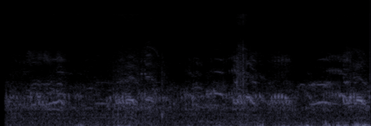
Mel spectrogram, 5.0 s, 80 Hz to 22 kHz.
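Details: Ruddy shelducks (Tadorna ferruginea) give nasal, goose-like honks in quick overlapping series, several birds calling together over a low wind rumble; observed from a hide near Hergershausen and at Bickenbach, Germany, March 2022.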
